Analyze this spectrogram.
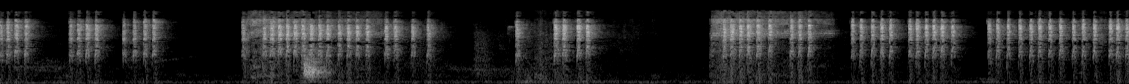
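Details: Eurasian tree sparrow chirping energetically, used to train other birds: repeated strings of sharp, rapid high chirps in short and longer bursts, with a quiet gap midway before chattering resumes steadily.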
